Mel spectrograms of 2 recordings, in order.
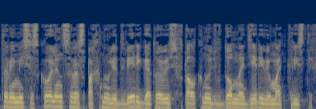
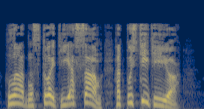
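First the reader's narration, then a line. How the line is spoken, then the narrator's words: Shouting. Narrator (Russian): прокричал Кристофер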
